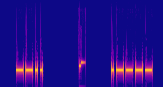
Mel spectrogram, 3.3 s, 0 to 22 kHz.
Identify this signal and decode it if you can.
Morse code, heard as a keyed tone, about 25 wpm, 700 Hz. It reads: Z 1
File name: Single Character (Letter:Number:Punctuation:Prosign) - Rapid-Fire - 25wpm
